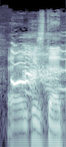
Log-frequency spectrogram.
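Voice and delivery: cracking up mid-line; words squeezed out through laughter; laughing. Real, not acted. Laughing at own muffin joke.

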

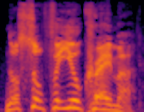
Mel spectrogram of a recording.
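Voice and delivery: loud, high Soup Nazi bark. Retold or imitated. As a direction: shout it like the Seinfeld soup chef. Quoting a Seinfeld catchphrase.

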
